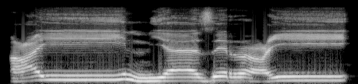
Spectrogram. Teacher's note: আইন হরফ হালকের মধ্যখান থেকে চাপ দিয়ে উচ্চারণ করতে হবে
